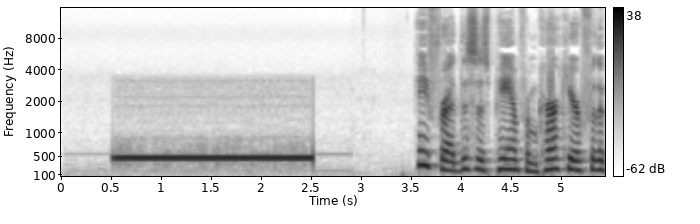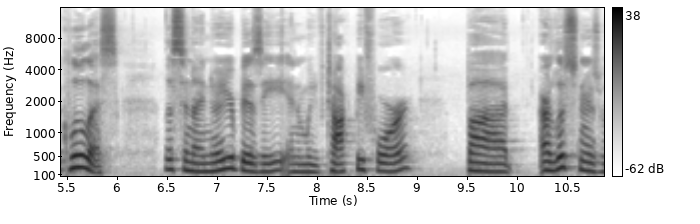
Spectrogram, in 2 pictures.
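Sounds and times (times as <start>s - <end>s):
telephone dial tone while placing a call: 0.5s - 2.6s
speech: 3.6s - 10.8s.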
